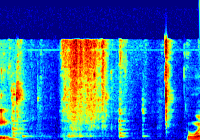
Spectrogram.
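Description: Slips of paper being rummaged and one drawn by hand from a container for a prize draw: a soft rustle, then a few light clicks and clinks.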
